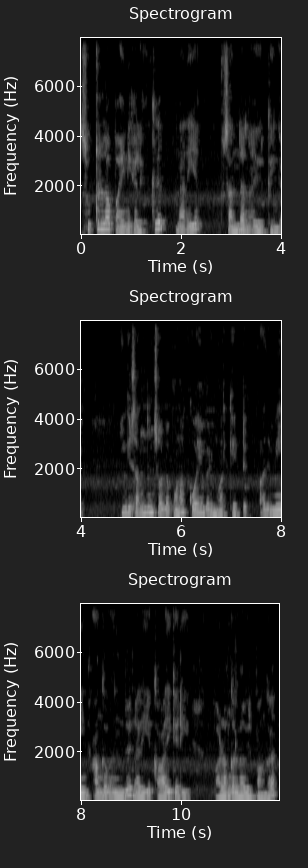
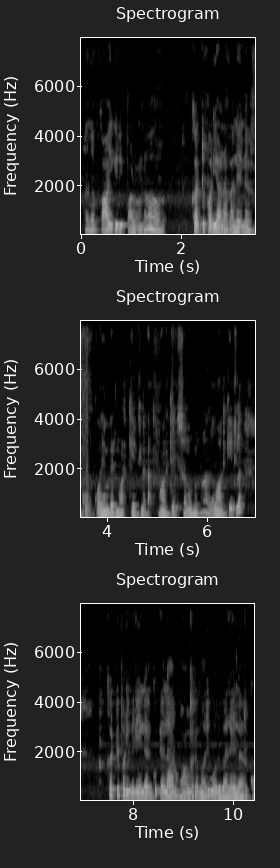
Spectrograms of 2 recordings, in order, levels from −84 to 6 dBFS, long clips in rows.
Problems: none marked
